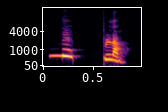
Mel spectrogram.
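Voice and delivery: very high, emphatic verdict. A narrator's reading. Mother-in-law describes the dead man's nose, emphatic. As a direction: pitch it sharply up and declare it.

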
